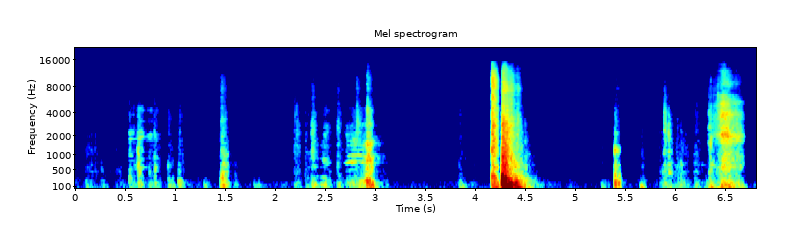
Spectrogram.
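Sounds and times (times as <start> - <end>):
door pushed shut with a solid thud: 4.2 - 4.6.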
